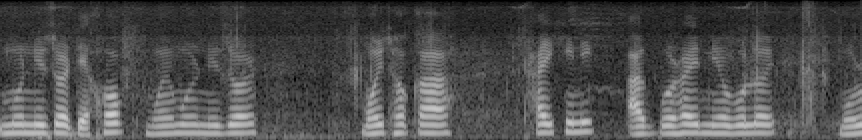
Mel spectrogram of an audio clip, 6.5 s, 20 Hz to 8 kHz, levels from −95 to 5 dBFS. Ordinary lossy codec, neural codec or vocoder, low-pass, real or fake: none; none; none; real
